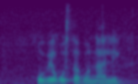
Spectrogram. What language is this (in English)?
Northern Sotho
